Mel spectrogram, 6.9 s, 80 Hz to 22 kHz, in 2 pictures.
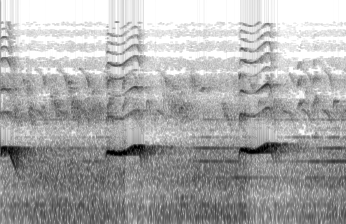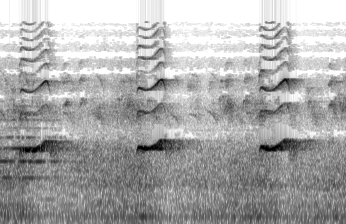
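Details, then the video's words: Repeated upward-sliding whistles from an Asian koel, recorded 5 May 2019, six notes spaced about every 1.3 seconds, accompanied by thin high-pitched chirps from other birds. "कोयल Cuckoo"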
